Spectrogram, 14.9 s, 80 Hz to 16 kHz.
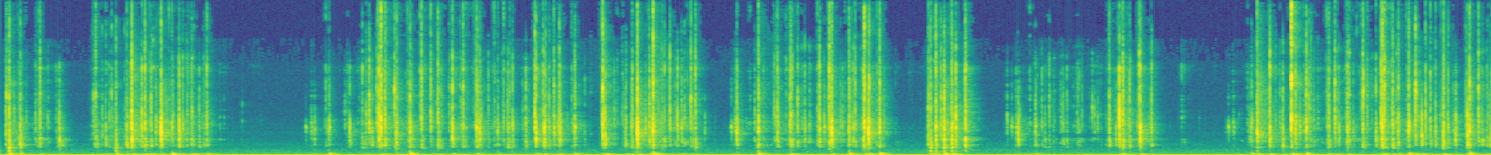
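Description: Rapid fingertip key presses from both hands on a Ducky One 2 Mini, a compact 60% mechanical keyboard with plastic keycaps, Cherry MX Brown switches and RGB backlight, resting on a desk. Bursts of fast, bright, short clacks alternate with brief pauses, over a steady low hum.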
